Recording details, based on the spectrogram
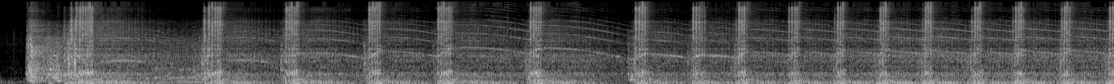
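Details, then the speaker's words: Detroit 40 series (rebranded Navistar DT466) generator turbo diesel, sat outside 5+ years, after bleeding injectors: starts, then idle surges about every second, throttle going back and forth; owner suspects the flywheel governor. "I don't know why it's jumping like that. The throttle itself is going back and forth."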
